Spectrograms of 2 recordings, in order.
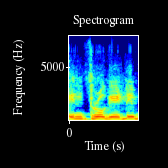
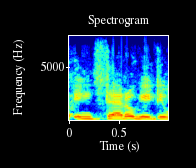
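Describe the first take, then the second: First: इंट्रोगेटिव said as "in-tro-gative", middle vowel dropped; इंट्रोगेटिव with "tr" run together, no "te" syllable; mispronunciation demo. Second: इंटेरोगेटिव said as "in-te-ro-gative", every syllable kept; इंटेरोगेटिव with a full middle vowel; correct pronunciation. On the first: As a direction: squeeze इंट्रोगेटिव to start like "intro". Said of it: "this is not right". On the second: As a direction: sound the "te" before "ro" in इंटेरोगेटिव. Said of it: "T E double R O होता है". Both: Shown as a demonstration.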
